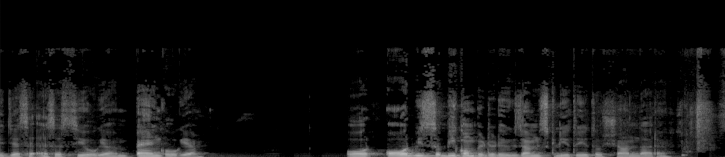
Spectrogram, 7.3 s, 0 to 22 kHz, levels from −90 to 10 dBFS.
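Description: No technical faults can be heard anywhere in this audio.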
